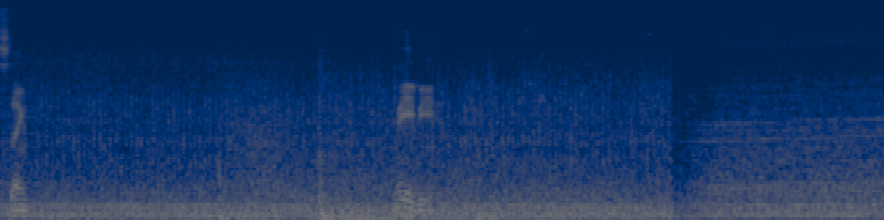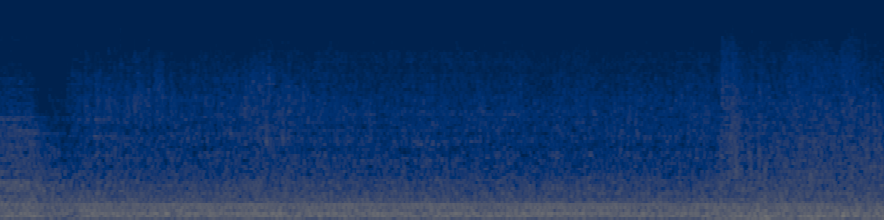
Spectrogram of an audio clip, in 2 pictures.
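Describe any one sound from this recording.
Tank tracks clatter over cobblestones.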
